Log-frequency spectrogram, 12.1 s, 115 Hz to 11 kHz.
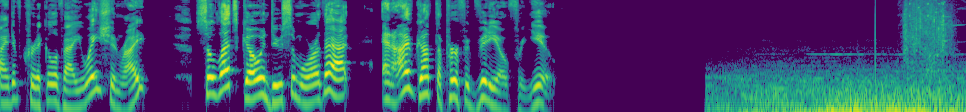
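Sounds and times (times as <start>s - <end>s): deep low rumble: 8.8s - 12.0s.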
